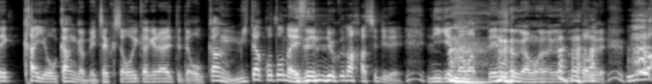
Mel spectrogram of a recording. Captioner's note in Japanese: 笑い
